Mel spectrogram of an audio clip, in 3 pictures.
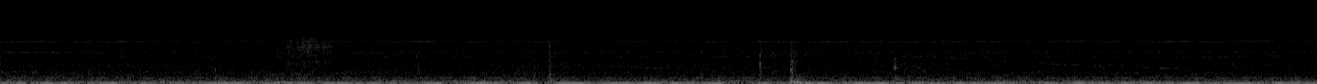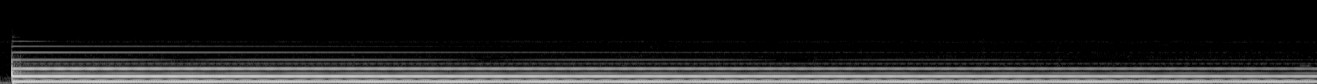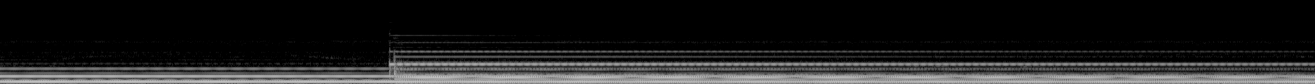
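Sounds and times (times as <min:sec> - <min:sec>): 
singing bowl ringing: 0:13.3 - 0:39.4.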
